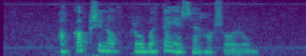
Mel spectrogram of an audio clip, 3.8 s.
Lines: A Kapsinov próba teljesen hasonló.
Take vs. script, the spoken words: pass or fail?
pass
